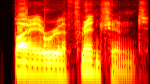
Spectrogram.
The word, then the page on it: Birefringent: American English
